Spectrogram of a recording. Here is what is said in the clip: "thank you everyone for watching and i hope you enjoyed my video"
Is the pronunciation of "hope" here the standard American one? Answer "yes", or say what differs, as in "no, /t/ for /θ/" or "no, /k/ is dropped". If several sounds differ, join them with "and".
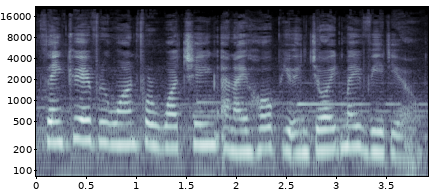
yes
